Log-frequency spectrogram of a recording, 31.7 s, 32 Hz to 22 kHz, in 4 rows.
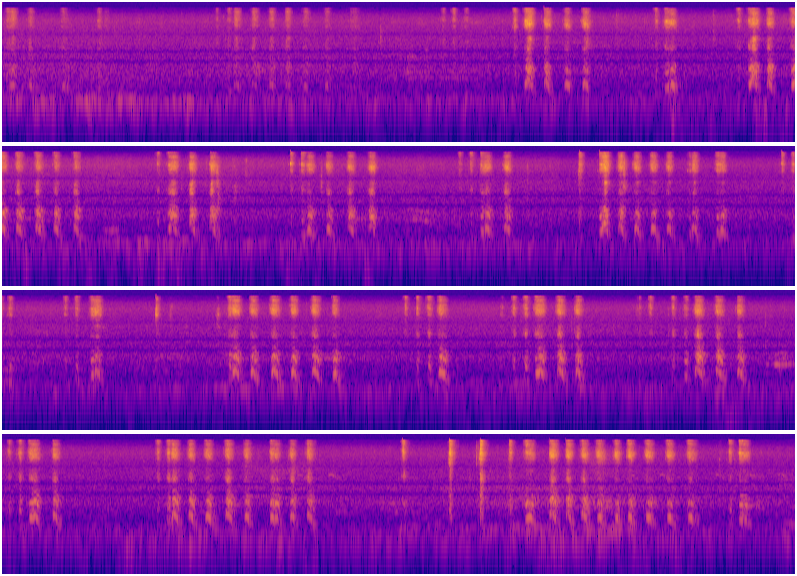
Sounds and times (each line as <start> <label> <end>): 0.0 Barking Squirrel 1.1
2.1 Barking Squirrel 3.7
4.4 Barking Squirrel 6.8
7.4 Barking Squirrel 8.8
9.5 Barking Squirrel 10.2
10.8 Barking Squirrel 11.8
12.5 Barking Squirrel 13.1
13.7 Barking Squirrel 17.0
18.1 Barking Squirrel 19.3
19.9 Barking Squirrel 20.4
21.0 Barking Squirrel 24.4
25.3 Barking Squirrel 27.1
27.8 Barking Squirrel 31.4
